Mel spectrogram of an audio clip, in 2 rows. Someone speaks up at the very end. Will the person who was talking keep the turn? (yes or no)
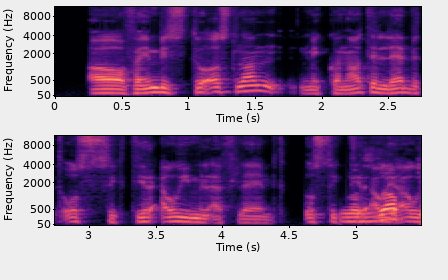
no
